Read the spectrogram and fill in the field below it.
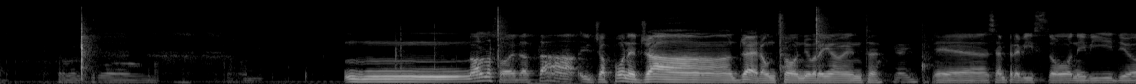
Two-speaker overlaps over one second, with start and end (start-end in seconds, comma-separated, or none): none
